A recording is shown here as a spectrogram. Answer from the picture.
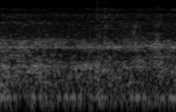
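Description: Steady background noise in a large room, with no clear voice or distinct event, during a pause in a man's speech at a microphone.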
